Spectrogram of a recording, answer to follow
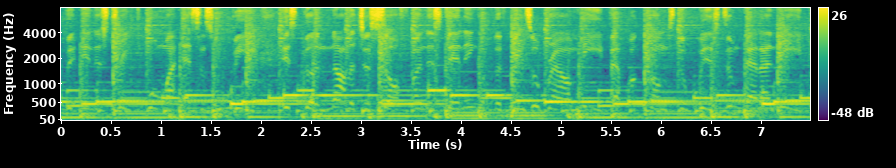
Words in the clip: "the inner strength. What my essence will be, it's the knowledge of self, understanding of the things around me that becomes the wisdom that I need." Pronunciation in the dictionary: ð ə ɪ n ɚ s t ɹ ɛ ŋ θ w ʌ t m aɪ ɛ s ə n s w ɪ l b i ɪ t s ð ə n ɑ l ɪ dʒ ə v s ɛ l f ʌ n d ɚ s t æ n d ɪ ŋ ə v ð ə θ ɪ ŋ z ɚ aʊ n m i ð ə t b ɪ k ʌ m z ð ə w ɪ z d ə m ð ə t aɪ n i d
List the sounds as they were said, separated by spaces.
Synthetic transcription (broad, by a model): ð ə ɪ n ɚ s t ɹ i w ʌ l m aɪ ɛ s ə n s w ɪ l b i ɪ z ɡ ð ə n ɑ l ɪ dʒ ə v s ɛ l f ʌ n d ɚ s t æ n d ɪ ŋ ə v ð ə f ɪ z ɚ aʊ n m i ð ə t b ɪ k ʌ m z ð ə w ɪ z d ə m ð ə t aɪ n i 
